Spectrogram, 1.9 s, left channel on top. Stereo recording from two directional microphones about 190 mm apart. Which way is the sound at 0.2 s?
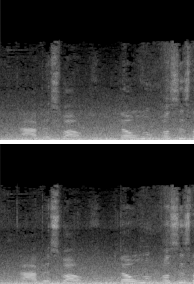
15° right (ahead or behind).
